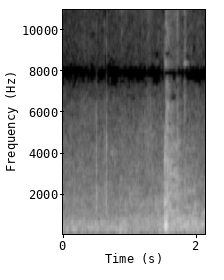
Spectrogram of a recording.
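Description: A single loud cough close by, about one and a half seconds in, over the steady murmur of a large indoor crowd.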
